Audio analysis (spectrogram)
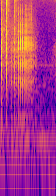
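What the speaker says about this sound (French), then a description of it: "Jetez les dés encore une fois." A quick rattling clatter of dice tumbling and bouncing on a surface, settling within about half a second, quiet and close.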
